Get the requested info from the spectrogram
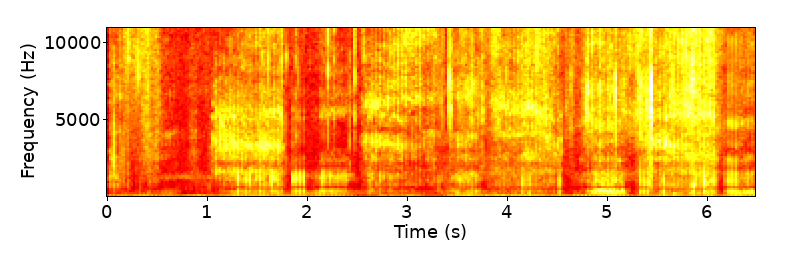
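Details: Domestic cat purring with some licking, heard as a steady low rumble with soft wet clicks and brief rustles throughout.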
